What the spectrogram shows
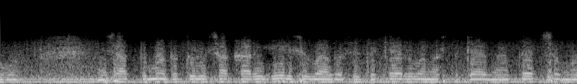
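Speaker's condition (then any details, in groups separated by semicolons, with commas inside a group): No condition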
